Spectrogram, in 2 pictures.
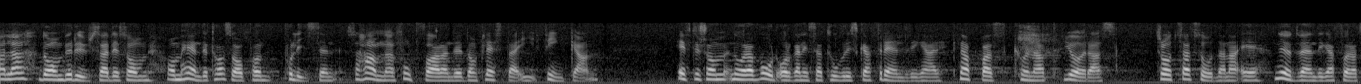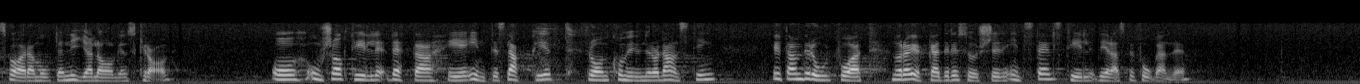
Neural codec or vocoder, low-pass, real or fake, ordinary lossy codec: none; 7.2 kHz; real; none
